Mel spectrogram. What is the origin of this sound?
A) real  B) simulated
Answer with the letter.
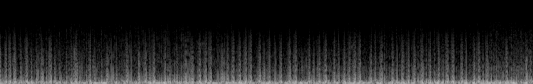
A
